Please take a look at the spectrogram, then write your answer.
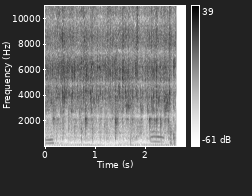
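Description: Dry red chillies drop into hot oil in a wok and fry with a close, steady crackling sizzle that runs for over two seconds before stopping abruptly.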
